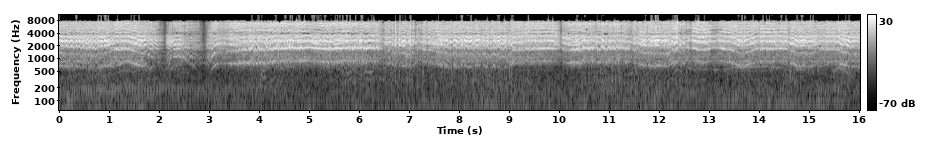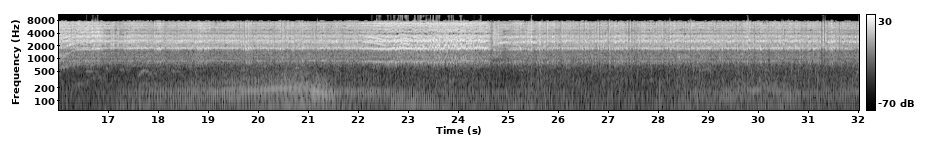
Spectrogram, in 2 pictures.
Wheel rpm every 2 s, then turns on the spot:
160, 140, 220, 200, 210, 220, 220, 220, 230, 230, 230, 210, 220, 230, 240, 230.
none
